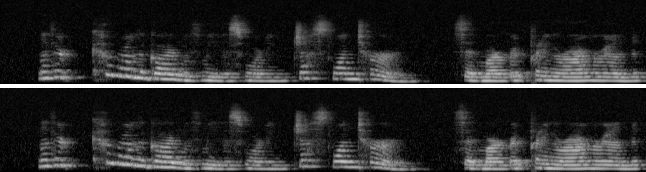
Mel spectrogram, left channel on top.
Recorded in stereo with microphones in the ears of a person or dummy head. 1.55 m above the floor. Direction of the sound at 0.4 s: 25° left (ahead or behind).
